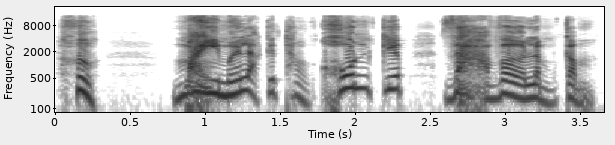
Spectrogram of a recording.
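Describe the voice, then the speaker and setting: A woman's voice: mid-range voice, expressive, moderate pace, no room sound, clean studio sound. A woman voicing a crude, bullying gang boss man who threatens and swears. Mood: angry. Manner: gruff, bullying.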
